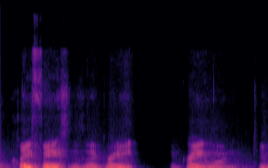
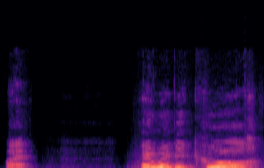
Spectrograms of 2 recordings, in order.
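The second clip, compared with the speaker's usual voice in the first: talking through a yawn; words stretched by a yawn; 7 semitones higher, 10 dB louder, slower than usual. Real, not acted. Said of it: "Oh my God, I'm yawning".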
